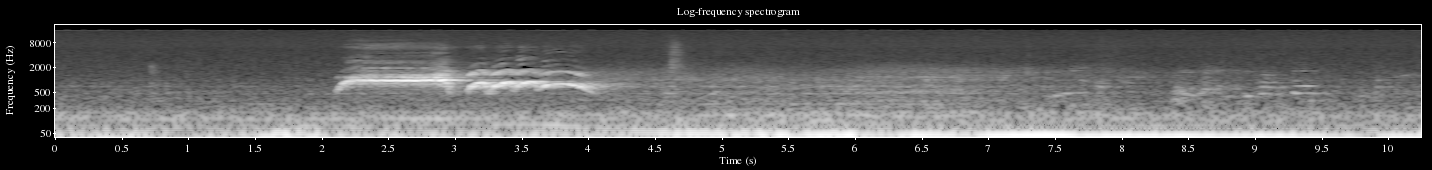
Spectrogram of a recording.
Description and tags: MIC-T 000006 GUEULARD
Man yelling in the street at night, recorded from interior, recorded with microtrack's T-Mic
street, yell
